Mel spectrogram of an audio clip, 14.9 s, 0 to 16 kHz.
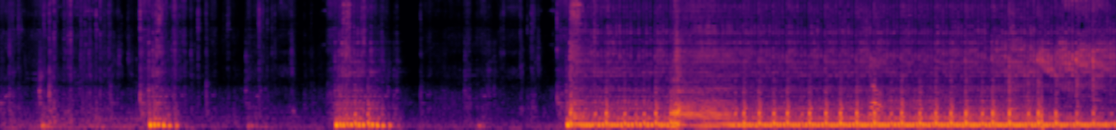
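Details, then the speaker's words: Vittorazi Moster 185 paramotor two-stroke, ground started, low needle slightly too rich: several pulls to start, then lumpy, rough, shaking idle that stumbles; low-speed mixture too rich, needs leaning. "that's a sign that it's too rich on the low needle you need to lean it also you can see how it's idling pretty rough"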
